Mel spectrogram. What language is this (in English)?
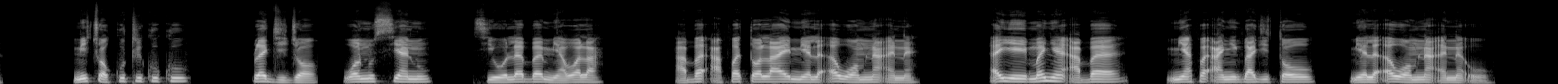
Ewe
